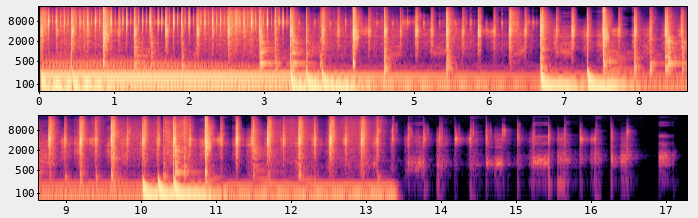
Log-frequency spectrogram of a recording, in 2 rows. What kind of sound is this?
Music > Multiple instruments
72bpm subby bass beat loop with hand drums
A collection of electronic beats and loops with bass and other instrumentation , Hip Hop grooves, subby chops and Percussion mixed with FL Studio and a ton of effects processing, processed in reaper
Loops, Melody, Beat, Hip, HipHop, FX, Chill, Subloop, Funky, Sample, Heavy, TripHop, Beats, Melodies, Bass, Soul, IDM, Downtempo, Percussion, Trippy, Sub, EDM, Bassloop, Groove, Groovy, Loop, Hop, Perc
